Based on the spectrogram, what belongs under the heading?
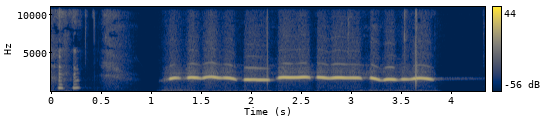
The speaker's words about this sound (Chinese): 一回来就口哨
